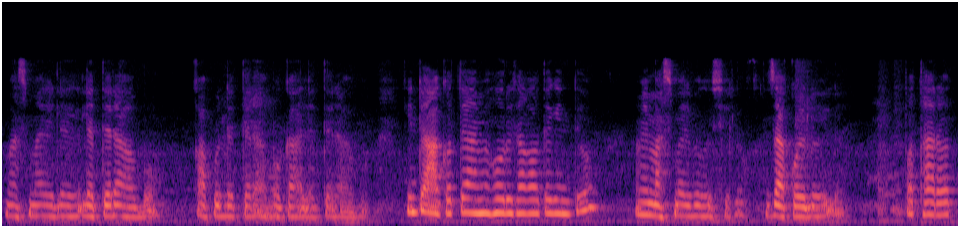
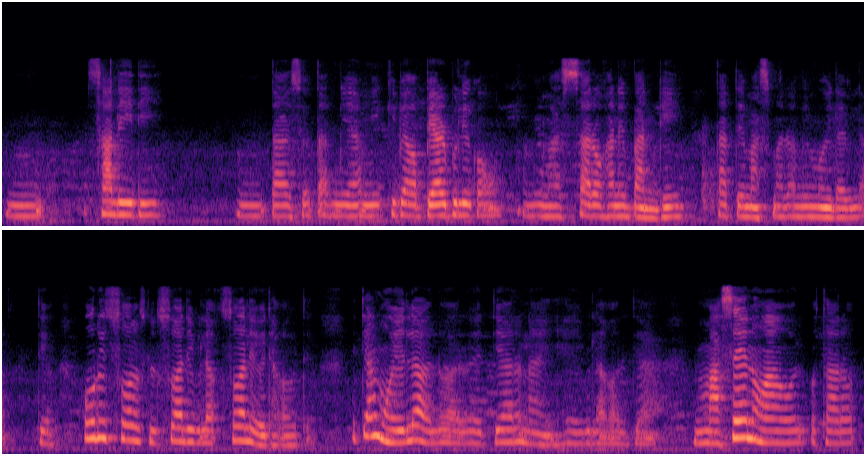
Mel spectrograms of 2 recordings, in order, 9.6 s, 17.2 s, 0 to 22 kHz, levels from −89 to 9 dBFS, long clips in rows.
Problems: background conversations at intervals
